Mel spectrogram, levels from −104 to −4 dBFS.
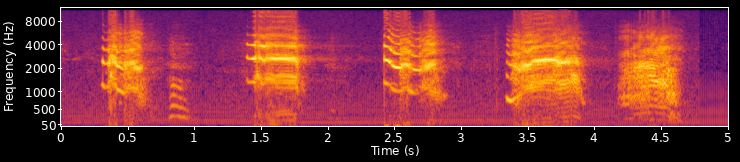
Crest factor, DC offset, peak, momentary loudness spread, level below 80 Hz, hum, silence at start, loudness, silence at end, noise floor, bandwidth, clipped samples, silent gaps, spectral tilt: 14 dB; under 0.1%; -2 dBFS; 19 LU; -56 dBFS; 60 Hz at -50 dBFS; 0.3 s; -10 LUFS; 0.35 s; -43 dBFS; 11.5 kHz; under 0.1%; none; 1 dB/octave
